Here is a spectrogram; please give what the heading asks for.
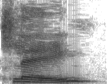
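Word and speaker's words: Lleu: And their names are Clé, which is how you pronounce his weird Welsh name, because he's based on he's based on Welsh mythology, and Gawain, his twin sister.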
